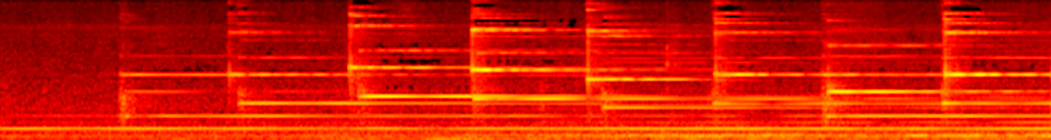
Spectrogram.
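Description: Handbell choir starting a piece: about a second in, handbells begin ringing one note at a time, a new stroke a little over once a second, each left ringing so the notes overlap. A steady hum runs underneath.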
